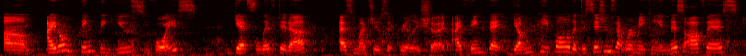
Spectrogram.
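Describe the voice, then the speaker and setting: A woman's voice: medium pitch, lively intonation, a little slow, slight background noise. A woman in her thirties, a county district staff member, chatting in a bubbly, upbeat way. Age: 30s. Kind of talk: casual chat on a video stream. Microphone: video call.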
